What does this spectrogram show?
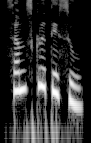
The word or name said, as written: ಸಂಸ್ಕೃತಿಸು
